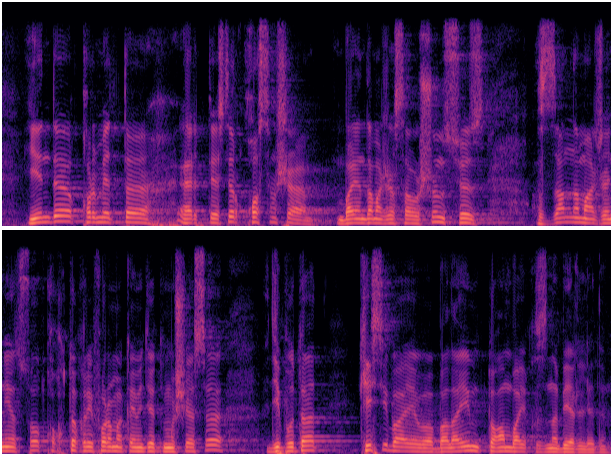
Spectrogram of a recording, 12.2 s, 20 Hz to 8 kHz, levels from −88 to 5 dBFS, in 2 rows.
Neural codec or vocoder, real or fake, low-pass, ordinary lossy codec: none; real; 7.2 kHz; none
